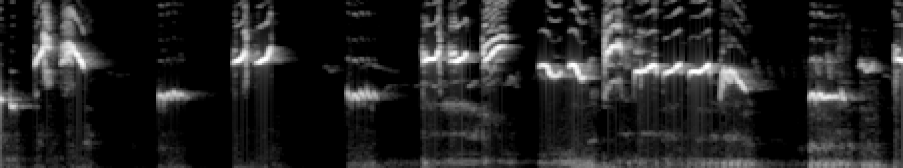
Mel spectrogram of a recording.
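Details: Female Oriental magpie-robin in breeding condition calling to lure a male into answering; bursts of clear whistled notes and sharp chirps, some rising and falling, in quick uneven phrases with short pauses, over a faint low hum.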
